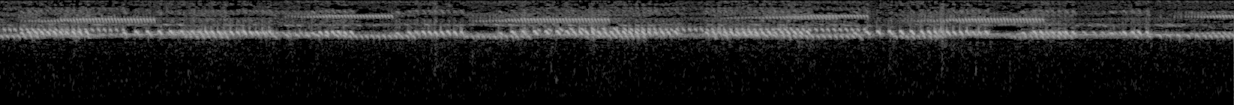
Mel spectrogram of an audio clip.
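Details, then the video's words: Crickets calling in the evening on Aroha Island, New Zealand, several overlapping high pulsed trills forming a rhythmic chorus, with short breaks and higher chirps layered on top. "Relaxing Evening Sound of Crickets"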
